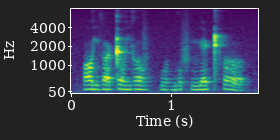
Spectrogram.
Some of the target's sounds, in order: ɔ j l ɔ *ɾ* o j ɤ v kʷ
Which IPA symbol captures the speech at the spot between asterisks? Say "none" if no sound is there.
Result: ʈ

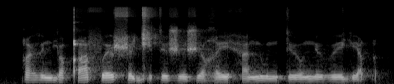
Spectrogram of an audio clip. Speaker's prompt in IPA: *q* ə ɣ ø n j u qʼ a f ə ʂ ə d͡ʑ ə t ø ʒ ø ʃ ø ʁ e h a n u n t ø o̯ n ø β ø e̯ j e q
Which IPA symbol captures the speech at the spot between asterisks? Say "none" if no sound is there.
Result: q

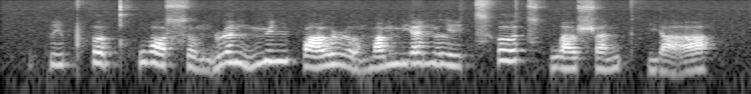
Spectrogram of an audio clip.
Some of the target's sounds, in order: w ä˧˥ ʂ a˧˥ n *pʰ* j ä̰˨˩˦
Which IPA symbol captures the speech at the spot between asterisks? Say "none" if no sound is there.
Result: pʰ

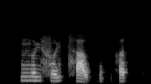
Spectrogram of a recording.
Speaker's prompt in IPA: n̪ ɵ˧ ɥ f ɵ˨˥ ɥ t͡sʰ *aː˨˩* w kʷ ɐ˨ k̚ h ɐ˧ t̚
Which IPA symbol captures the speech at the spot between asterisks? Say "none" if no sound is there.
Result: aː˨˩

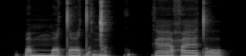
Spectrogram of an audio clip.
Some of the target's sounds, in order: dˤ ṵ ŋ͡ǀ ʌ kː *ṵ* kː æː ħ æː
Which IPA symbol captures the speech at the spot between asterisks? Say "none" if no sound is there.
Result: ṵ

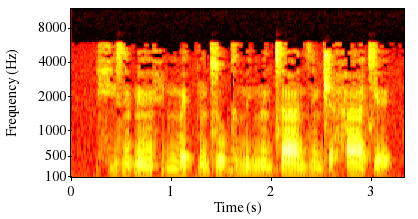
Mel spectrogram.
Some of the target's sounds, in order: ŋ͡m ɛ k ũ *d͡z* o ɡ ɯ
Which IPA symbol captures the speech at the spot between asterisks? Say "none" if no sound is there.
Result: d͡z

